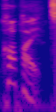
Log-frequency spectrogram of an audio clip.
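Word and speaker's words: Kopite: And do you want to know why they're called cop-ites? Because there is a section of the ground called the Cop. Nope, because it Cop-ites. rhymes with gobshites.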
